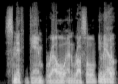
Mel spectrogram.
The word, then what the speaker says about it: Smith, Gambrell, and Russell: aviation litigation practice at, hopefully I'm going to say this right, Smith, Gambrell, and Russell. You nailed it. I put the emphasis on the right syllable.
